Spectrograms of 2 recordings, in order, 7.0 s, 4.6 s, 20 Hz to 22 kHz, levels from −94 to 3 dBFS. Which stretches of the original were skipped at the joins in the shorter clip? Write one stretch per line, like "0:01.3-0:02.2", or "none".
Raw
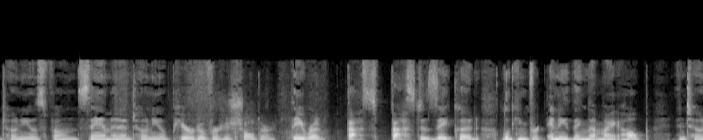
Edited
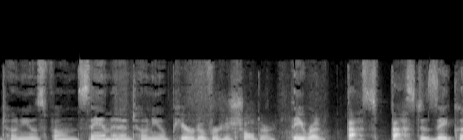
none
